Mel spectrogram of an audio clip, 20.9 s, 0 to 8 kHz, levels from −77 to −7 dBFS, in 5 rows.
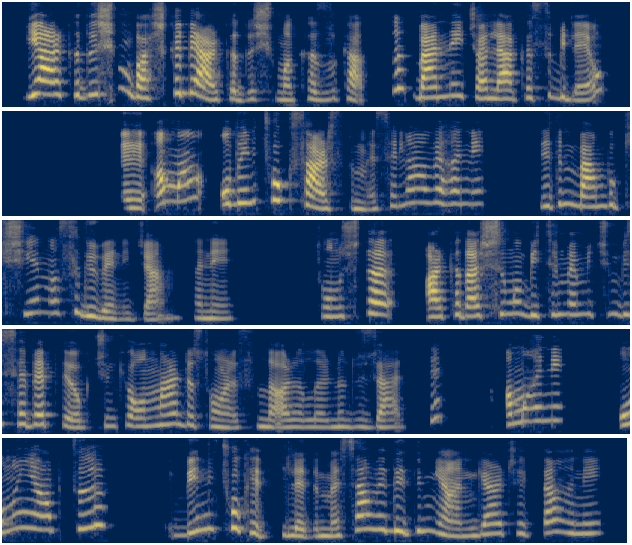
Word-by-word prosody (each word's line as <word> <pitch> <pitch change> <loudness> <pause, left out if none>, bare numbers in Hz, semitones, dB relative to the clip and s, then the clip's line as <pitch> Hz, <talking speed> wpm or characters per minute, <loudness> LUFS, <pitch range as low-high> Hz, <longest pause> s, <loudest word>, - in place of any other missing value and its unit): bir 350 - +9
arkadaşım 365 +3 +6
başka 275 +9 +3
bir 400 - +5
arkadaşıma 220 -1 +3
kazık 230 +1 -8
attı. - - -2
Benimle 285 +4 +7
hiç 310 -4 -5
alakası 255 +2 +2
bile 220 -8 -3
yok. 460 - -3 0.9
Eee, 235 -1 +2
ama 415 +7 +3 0.2
o 360 +1 +1
beni 380 +3 0
çok 455 -1 +3
sarstı 220 -1 +5
mesela 295 - -5
ve, 390 - 0
hani, 360 0 -4 0.4
dedim, 330 +3 -6
"Ben 280 +1 +5
bu 320 - -5
kişiye 355 +2 -7
nasıl 350 +2 -4
güveneceğim?" 195 -5 -3
Hani, 200 -1 -6 0.5
sonuçta 265 +6 +2 0.2
arkadaşlığımı 270 +6 +3
bitirmem 305 +2 -5
için 315 +1 -13
bir 305 - -6
sebep 285 -2 -1
de - - -5
yok. 195 -1 -5
Çünkü 235 +1 -11
onlar 260 +5 -1
da 265 - -4
sonrasında 200 -1 -5
aralarını 205 +1 -5
düzeltti 205 - -7 0.5
ama, 340 +6 0
hani, 390 +1 -2 0.4
onun 310 +10 -2
yaptığı 410 -1 -1 0.6
beni 340 - 0
çok 435 -6 0
etkiledi 215 -7 -3
mesela 220 - +1
ve 390 -2 -4
dedim, 350 0 -2
"Yani, 210 -5 0
gerçekten, 280 +4 -3
hani, 285 0 -6
280 Hz, 160 wpm, -24 LUFS, 225-350 Hz, 0.9 s, bir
